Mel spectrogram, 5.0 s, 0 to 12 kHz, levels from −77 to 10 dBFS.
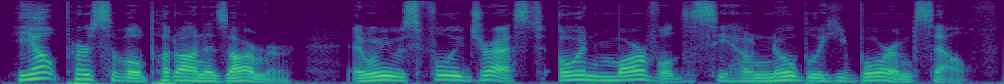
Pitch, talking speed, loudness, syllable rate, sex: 140 Hz, 265 wpm, -19 LUFS, 7.1 syllables/s, male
